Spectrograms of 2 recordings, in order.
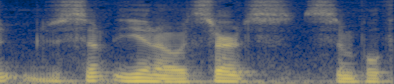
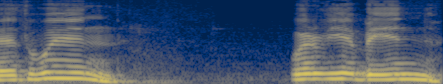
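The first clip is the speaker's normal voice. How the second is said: put-on shrill, high, loud old woman's calling out; 10 semitones higher, 5 dB louder than usual. Narrator describing a scene voices a woman calling out to Bedwin: old dwarven woman calling out. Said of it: "you hear an old dwarven woman um, sort of call out".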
